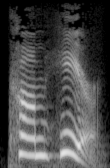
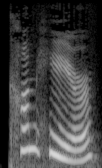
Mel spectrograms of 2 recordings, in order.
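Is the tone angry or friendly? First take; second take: angry; friendly. First: It is said in a sharp, angry tone. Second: It is said in a warm, friendly tone.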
